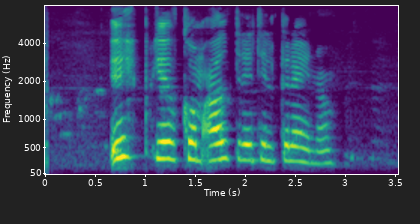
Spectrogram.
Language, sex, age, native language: Icelandic, female, 9, Icelandic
